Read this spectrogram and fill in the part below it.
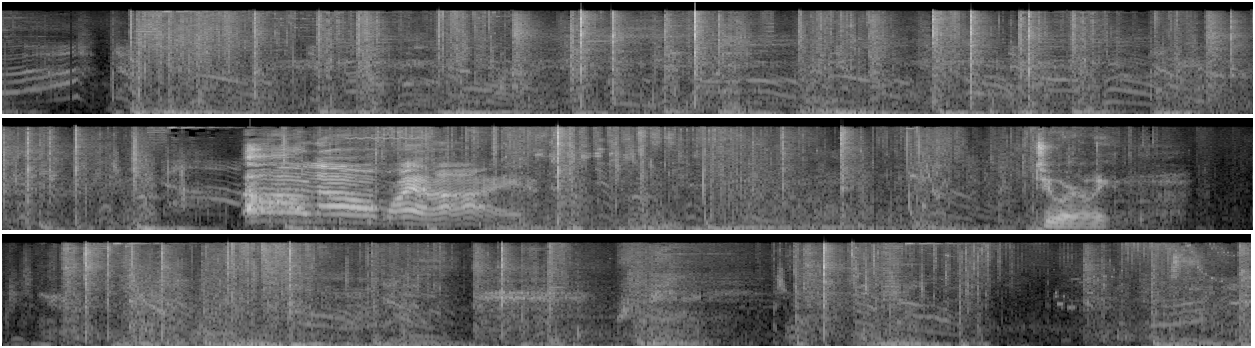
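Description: Punches and kicks thud and crack in quick bursts.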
